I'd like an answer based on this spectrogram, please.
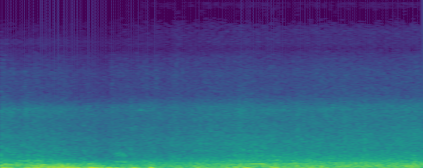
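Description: Wind buffeting an action camera's microphone: a loud, steady rushing noise, heaviest in the low end.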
